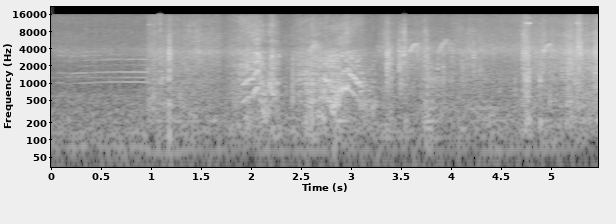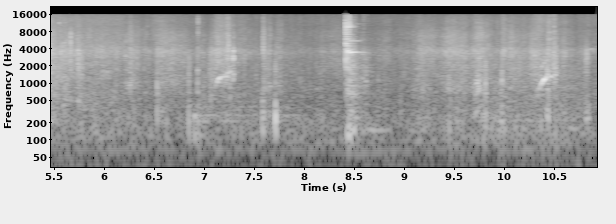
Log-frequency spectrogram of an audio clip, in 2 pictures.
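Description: Fabric and bags rustle and rub as gear is unpacked.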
